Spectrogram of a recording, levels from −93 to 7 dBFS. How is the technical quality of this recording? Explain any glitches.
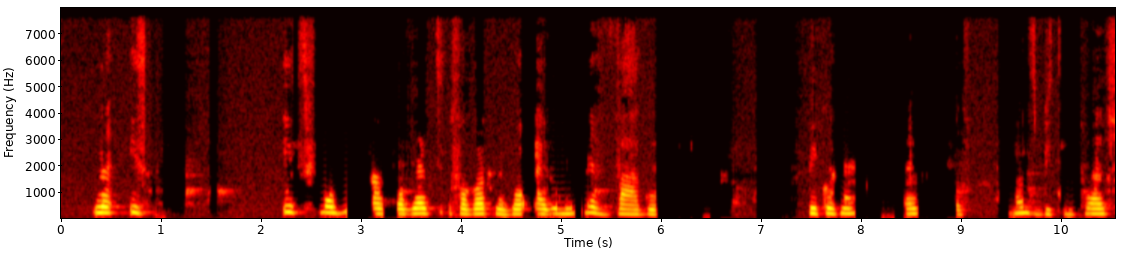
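The recording's technical quality suffers from an echo canceller struggling on a call. The room background is gated twice, the other side's voice leaks in three times, and the talker's speech is pushed down during three stretches of double talk. The top of the band stops at 8 kHz, which is the call's microphone processing working as intended.

Background gated by the echo canceller, at 1.03–1.24 s and 6.97–7.38 s: while the loudspeaker was playing, the canceller clamped the microphone. The room sound drops by about 24 dB and then about 37 dB, for roughly 0.2 s and 0.4 s, before springing back.

Other side's voice leaking through, at 1.24–1.61 s, 5.95–6.79 s and 9.35–10.02 s: a faint second voice sits beneath the speech, about 25, 40 and 30 dB below it. This is likely loudspeaker echo that the canceller failed to subtract from the microphone signal.

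Speech suppressed in double talk, at 2.3–3.36 s, 4.63–6.63 s and 7.74–10.3 s: the talker's voice dips and breaks up, falling by up to around 40 dB for roughly 0.7, 1 and 1.5 s in total. The likely cause is both sides talking at once, so the canceller turned everything down.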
